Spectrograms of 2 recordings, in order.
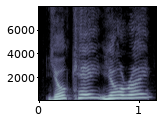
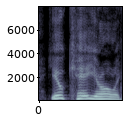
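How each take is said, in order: First: Sugary fake sympathy as she passes; sarcastic concern. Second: High, mock-caring check-in; sarcastic concern. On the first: Touching the woman's arm as she walks by, high mock concern. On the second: To the harassing woman at the airport, high mock concern. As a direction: fake sympathy, pitched way up. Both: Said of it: "I was being sarcastic and facetious".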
